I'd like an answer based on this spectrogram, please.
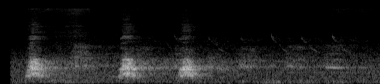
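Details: Dog barking at the neighbouring dog through a fence in Raleigh, North Carolina, on February 15, 2012, during hours of non-stop morning barking: three loud, evenly spaced barks followed by fainter, more distant barks and thin chirps.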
